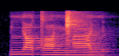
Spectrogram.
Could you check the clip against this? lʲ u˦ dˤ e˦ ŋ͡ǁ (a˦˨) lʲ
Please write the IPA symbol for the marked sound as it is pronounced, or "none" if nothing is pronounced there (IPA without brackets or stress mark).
a˦˨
